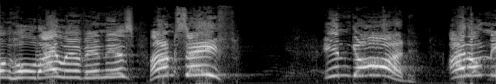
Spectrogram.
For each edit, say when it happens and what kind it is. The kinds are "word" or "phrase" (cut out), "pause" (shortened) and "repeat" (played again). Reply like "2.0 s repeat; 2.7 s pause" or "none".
none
